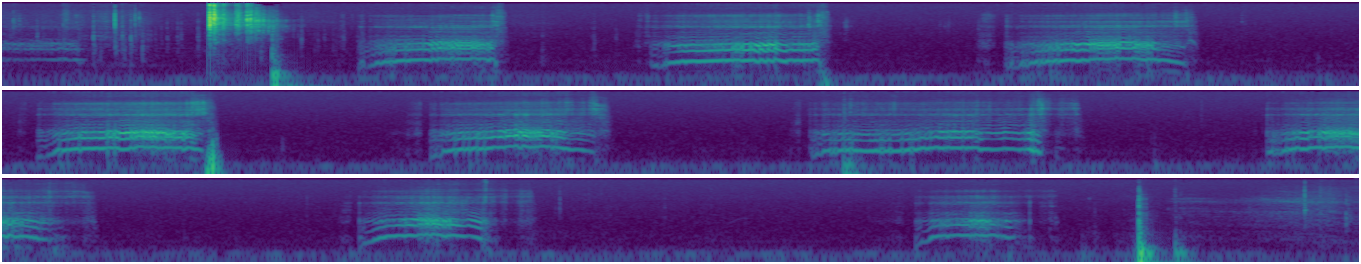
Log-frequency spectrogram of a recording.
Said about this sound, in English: Oh, wait, kitty poop sounds. Kitty poops.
